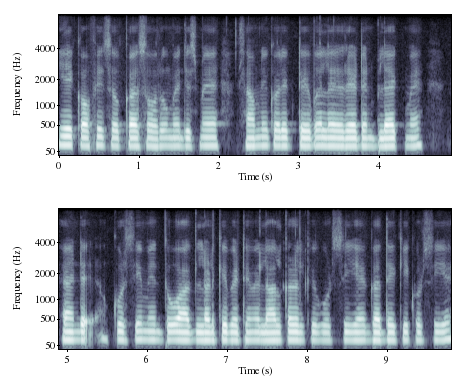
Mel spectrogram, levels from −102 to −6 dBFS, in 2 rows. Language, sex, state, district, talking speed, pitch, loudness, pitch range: Hindi, male, Goa, North and South Goa, 195 wpm, 130 Hz, -17 LUFS, 125-130 Hz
